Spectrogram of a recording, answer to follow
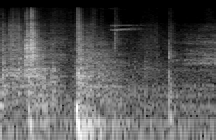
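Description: Two short metallic knocks, about a third of a second and three quarters of a second in, then a faint click near the end: metal parts being handled and set down at an opened breaker panel.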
